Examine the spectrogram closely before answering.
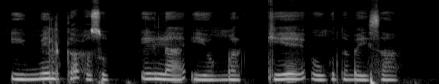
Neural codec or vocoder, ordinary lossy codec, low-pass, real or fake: none; none; none; real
